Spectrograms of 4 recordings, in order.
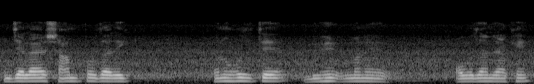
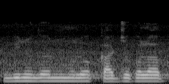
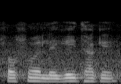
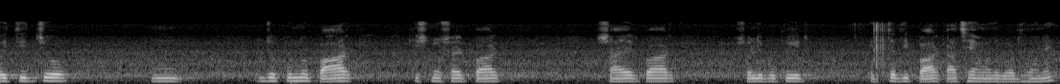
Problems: constant background noise, low volume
